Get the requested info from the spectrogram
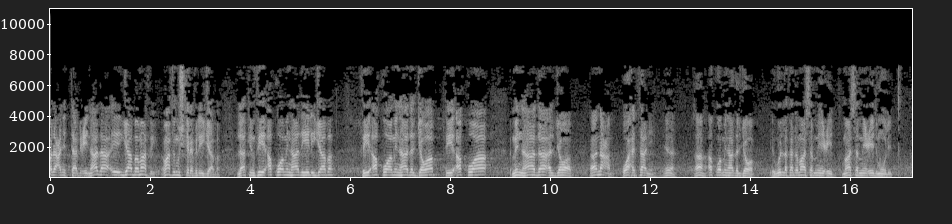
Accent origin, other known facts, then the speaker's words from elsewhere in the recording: Mecca, Makkah Province, Saudi Arabia; born there; ومحدثكم من مواليد مكة،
